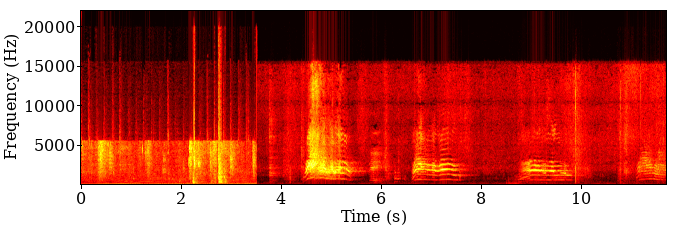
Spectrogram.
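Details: Domestic cat playing with boxes, giving several rising-falling harmonic meows about a second apart after a burst of loud music ends; a person talks to it between calls.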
